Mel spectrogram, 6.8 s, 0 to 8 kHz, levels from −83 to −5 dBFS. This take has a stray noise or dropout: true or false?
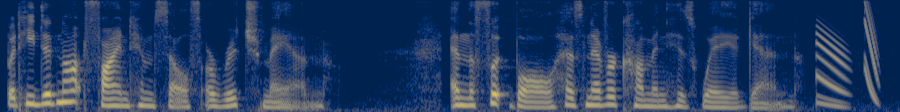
true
